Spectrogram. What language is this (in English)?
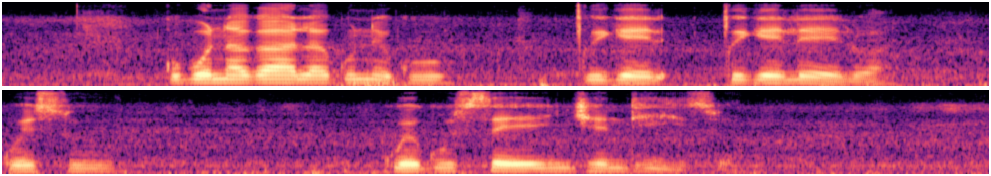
Swati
